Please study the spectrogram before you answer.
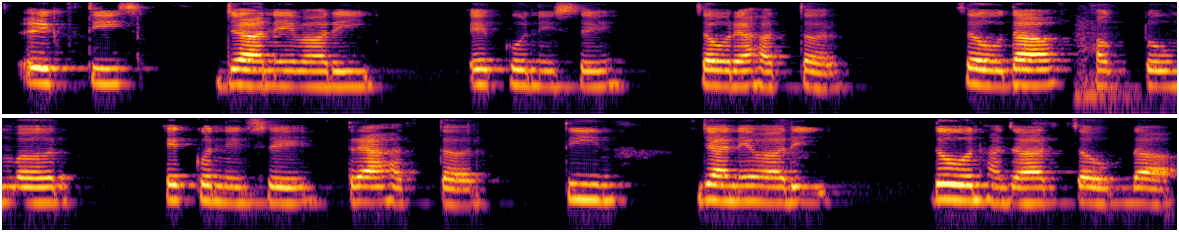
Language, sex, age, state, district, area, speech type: Marathi, female, 18-30, Maharashtra, Yavatmal, rural, spontaneous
